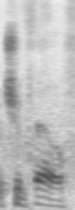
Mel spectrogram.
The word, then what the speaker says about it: tripel: pronounced triple or tripel?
